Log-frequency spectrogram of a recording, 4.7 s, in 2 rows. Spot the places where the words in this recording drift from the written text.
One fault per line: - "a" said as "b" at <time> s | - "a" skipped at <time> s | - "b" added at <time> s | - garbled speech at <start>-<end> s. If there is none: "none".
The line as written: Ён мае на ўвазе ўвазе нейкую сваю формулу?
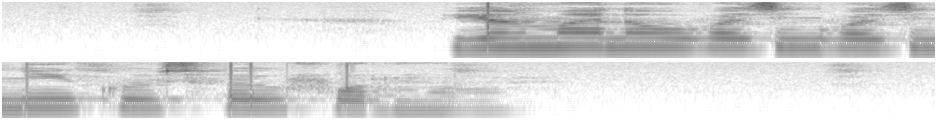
none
